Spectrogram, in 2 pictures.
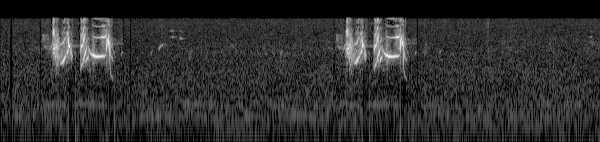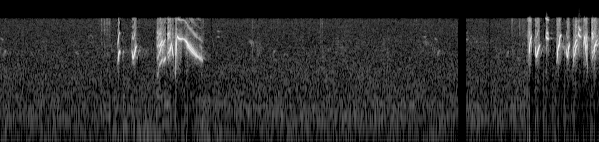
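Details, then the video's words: European goldfinch singing to tutor chicks: short twittering bursts of slurred high notes, each under a second, repeated about every three to four seconds over faint background noise. "تغريد أغلى حسون في العالم لتعليم الفراخ"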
